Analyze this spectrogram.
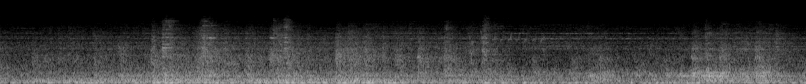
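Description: Narrow-gauge freight train's wagons rolling along the track: a steady low rumble with irregular clicks and clanks from the wheels on the rails.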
